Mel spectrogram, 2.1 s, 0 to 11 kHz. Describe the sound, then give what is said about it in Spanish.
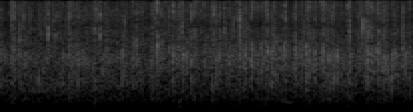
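Audience applause honouring people over sixty and seventy who have stood up: dense, steady clapping from a crowd, sustained evenly throughout with no voices over it. “Si tú tienes más de 60 años, 70 años, ponte de pie en este lugar. Porque queremos honrarte con un aplauso por todo lo que has vivido.”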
